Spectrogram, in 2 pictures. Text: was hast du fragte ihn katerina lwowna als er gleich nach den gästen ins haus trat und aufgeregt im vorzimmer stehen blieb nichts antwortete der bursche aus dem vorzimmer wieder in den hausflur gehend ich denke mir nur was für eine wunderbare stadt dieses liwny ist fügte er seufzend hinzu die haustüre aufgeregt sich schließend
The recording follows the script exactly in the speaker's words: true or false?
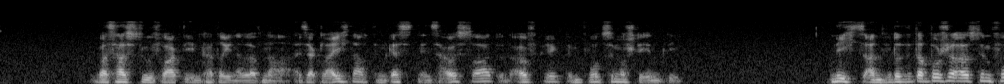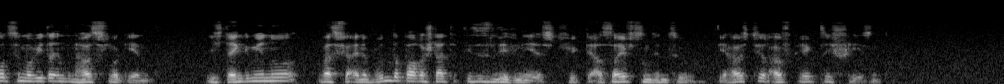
true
